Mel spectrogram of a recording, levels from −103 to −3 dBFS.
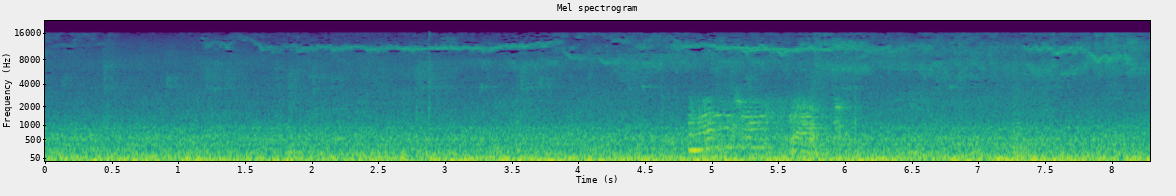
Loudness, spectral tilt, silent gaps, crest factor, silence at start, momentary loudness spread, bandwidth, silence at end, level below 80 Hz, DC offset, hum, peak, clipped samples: -25 LUFS; -5.5 dB/octave; none; 16 dB; 0 s; 6 LU; 16.5 kHz; 0 s; -24 dBFS; under 0.1%; none; -4 dBFS; under 0.1%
